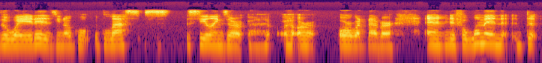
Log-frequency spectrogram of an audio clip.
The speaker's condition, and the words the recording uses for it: Stuttering. I, even though I still stutter, I have physical tools that have been so ingrained in my mind that I would stutter a lot more.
